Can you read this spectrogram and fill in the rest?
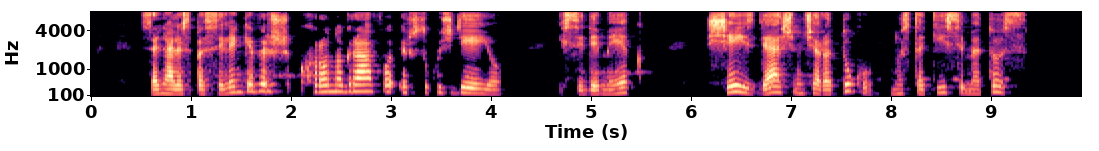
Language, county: Lithuanian, Šiauliai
